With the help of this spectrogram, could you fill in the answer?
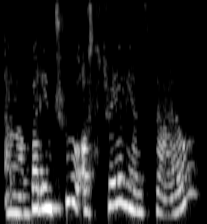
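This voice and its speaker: A middle-aged woman from Sri Lanka, a museum director speaking as a guest in an interview, thoughtful and searching for words with many pauses and fillers. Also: a little high, animated, dark tone. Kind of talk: interview conversation. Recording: dull lo-fi sound.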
